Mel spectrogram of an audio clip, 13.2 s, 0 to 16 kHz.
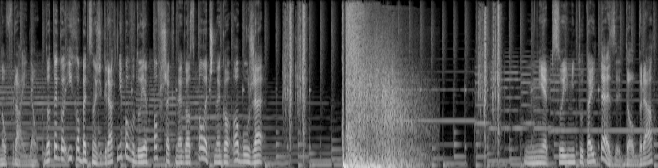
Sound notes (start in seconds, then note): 6.8 sound of a shotgun shot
